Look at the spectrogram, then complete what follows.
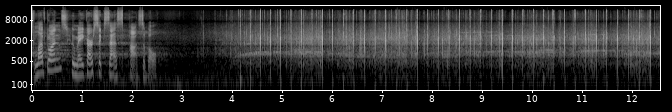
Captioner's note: cheers and applause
